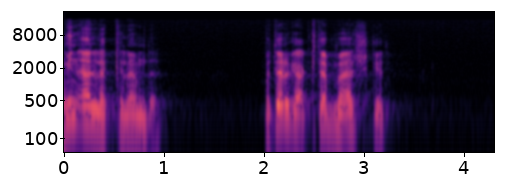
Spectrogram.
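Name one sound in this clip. A middle-aged man speaks calmly and with emphasis into a microphone, in short phrases.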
